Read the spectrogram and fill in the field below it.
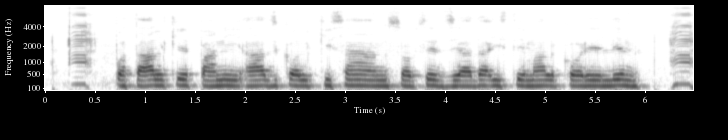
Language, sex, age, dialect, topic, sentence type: Bhojpuri, male, 18-24, Southern / Standard, agriculture, statement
